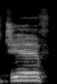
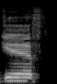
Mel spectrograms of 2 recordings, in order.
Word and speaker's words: GIF: hot or just call it what it's kind of like gift versus jiff technically it's jiff I call it gift because I don't care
